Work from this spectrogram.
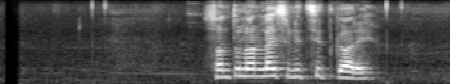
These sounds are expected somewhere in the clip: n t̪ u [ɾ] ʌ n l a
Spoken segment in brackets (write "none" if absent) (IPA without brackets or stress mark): l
